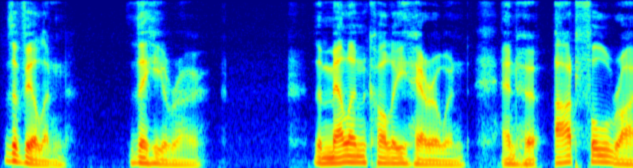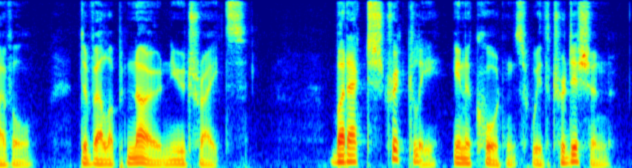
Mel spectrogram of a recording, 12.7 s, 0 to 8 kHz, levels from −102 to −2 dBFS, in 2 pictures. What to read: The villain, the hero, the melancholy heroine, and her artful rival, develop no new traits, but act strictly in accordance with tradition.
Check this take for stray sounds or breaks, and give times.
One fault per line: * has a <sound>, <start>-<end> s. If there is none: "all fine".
all fine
